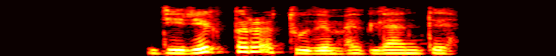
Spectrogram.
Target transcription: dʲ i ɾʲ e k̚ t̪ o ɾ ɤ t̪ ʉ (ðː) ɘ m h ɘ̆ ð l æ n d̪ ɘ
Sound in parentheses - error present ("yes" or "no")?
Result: yes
